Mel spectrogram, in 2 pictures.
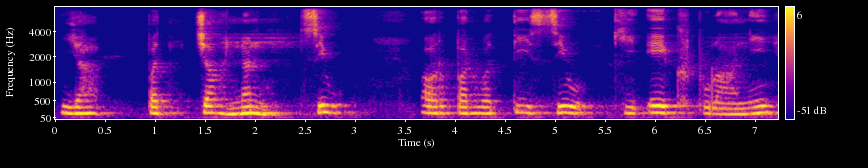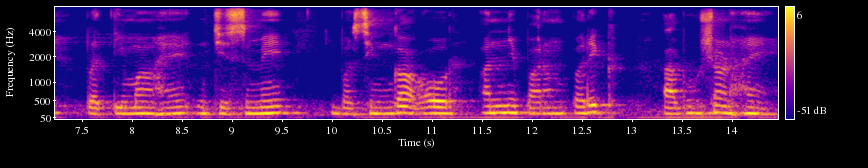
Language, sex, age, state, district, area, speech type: Hindi, male, 18-30, Madhya Pradesh, Bhopal, rural, read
